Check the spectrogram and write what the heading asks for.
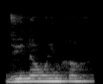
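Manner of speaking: ordinary talk, nothing marked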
